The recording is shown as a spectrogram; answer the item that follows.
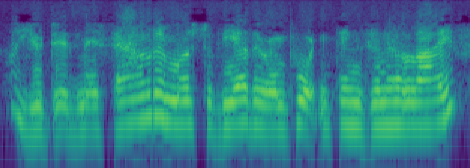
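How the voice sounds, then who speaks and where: An actress playing a middle-aged ex-wife in a radio drama, cool, wounded and unforgiving, with measured, dry delivery. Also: female voice, lowish voice, dry recording, natural voice. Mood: dry, cutting. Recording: tinny, band-limited radio drama recording.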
